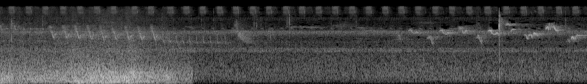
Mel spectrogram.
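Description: Small birds chirping in short, quick falling notes, over a low rushing noise that cuts off suddenly about two seconds in.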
